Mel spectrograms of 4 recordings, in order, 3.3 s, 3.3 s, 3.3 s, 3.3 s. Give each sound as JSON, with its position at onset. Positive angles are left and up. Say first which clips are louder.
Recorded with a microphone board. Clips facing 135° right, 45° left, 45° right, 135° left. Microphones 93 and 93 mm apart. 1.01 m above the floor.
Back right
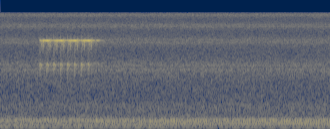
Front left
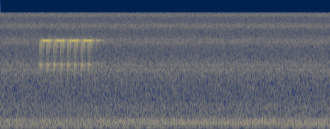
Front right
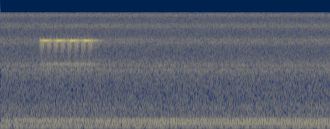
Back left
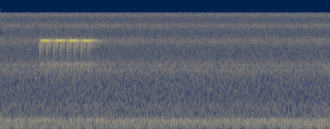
{"t": 0.4, "sound": "an alarm clock", "louder": "even, back left 2 dB", "azimuth_deg": 140, "distance_m": 6.0}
